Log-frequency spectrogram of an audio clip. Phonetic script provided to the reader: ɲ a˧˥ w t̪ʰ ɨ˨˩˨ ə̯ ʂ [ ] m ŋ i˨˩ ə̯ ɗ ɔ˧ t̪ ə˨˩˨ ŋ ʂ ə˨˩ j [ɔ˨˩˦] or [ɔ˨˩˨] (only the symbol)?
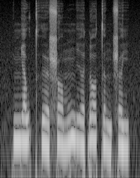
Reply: ɔ˨˩˦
